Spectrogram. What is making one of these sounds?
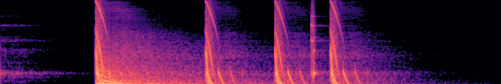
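A loud electronic whoosh and boom sound as a game menu choice is confirmed.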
